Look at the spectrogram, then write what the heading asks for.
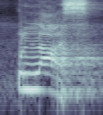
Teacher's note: अब आप देखिए यहाँ उत और लास है, तो यहां पर जो शब्द बनेगा वो होगा उल्लास। अब यहां ल के कारण ये त जो है वो भी ल में बदल गया, बाद वाली ध्वनि के अनुसार इसने अपने आप को परिवर्तित कर लिया है।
